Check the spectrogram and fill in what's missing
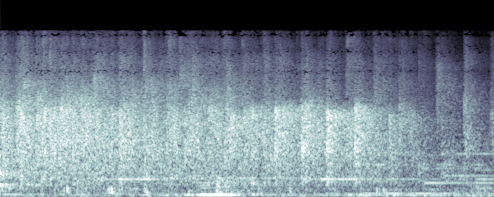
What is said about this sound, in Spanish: Y denle un aplauso bien fuerte al Rey de Reyes y señores, Señores.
